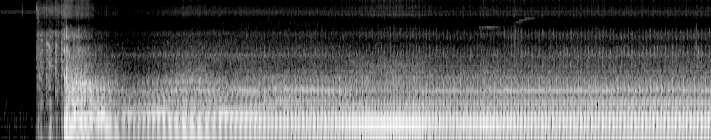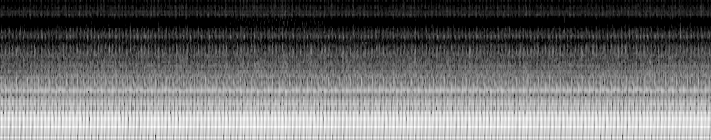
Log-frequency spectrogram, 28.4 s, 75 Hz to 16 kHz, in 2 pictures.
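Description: A 2019 Toyota Corolla SE's four-cylinder engine with the muffler deleted cranks and catches about a second in with a loud burst. It then settles into a steady idle through the open, muffler-less exhaust.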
